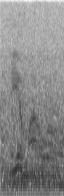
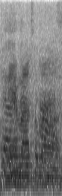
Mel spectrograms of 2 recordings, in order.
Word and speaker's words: Niumatalolo: Finally learned how to pronounce his name. Niumatalolo. Once you know it, it's not that bad. It looks a little daunting when you first see it. Yeah, you just follow the bouncing ball. Niumatalolo.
